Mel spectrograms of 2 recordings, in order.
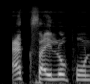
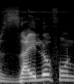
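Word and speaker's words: xylophone: xerox बोलते हैं और इसको एक् साइलो फोन पे नहीं बोलेंगे इसे आप जाइलोफोन बोलते हैं ज का उच्चारण होता है एक्स नहीं पढ़ते इसको जाइलोफोन ठीक है क्लियर हो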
